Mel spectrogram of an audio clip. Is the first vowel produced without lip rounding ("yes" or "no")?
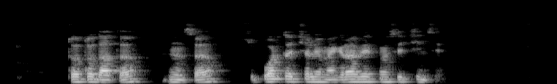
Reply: no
